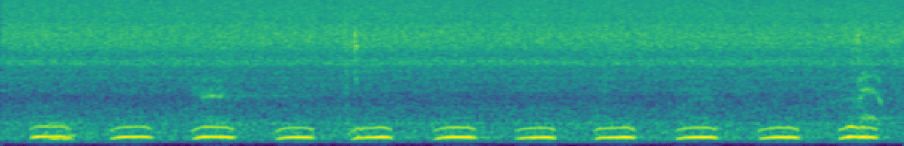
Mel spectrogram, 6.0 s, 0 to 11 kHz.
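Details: At a Great Gray Owl nest on 19 March 2018, around 19:32, as the parent pair visits, a great grey owl gives a steady series of eleven deep, soft hoots, about two per second, otherwise quiet.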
